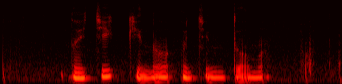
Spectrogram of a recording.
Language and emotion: Russian, sad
